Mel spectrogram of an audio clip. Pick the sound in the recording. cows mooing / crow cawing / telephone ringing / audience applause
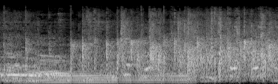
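audience applause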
